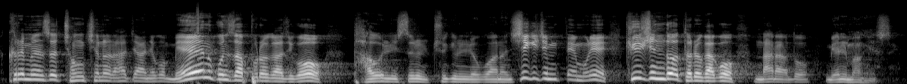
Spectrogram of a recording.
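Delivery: ordinary talk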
